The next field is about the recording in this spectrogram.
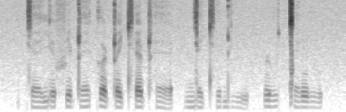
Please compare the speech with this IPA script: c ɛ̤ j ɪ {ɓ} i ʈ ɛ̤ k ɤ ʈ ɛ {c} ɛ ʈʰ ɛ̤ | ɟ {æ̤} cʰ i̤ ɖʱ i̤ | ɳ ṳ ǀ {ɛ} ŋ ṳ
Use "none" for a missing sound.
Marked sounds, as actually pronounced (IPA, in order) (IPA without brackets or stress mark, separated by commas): f, cʰ, ɛ̤, ɛ̤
